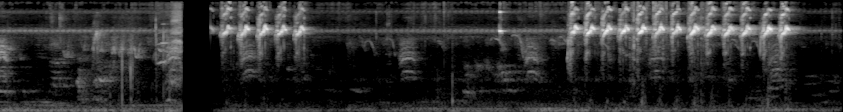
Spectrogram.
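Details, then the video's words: Blue-crowned hanging parrot singing in 'ngobra panas' style, a heated burst of song: two bursts of rapid, very high, thin squeaky notes, a short run of about five and then a longer run of about thirteen, over faint low background noise. "SERINDIT NGOBRA PANAS"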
